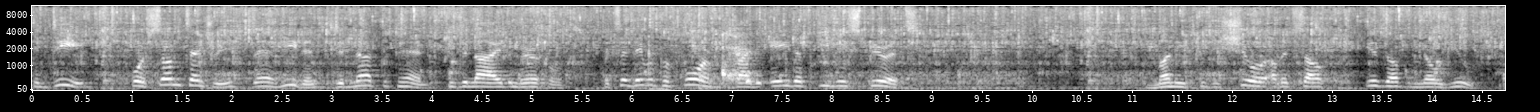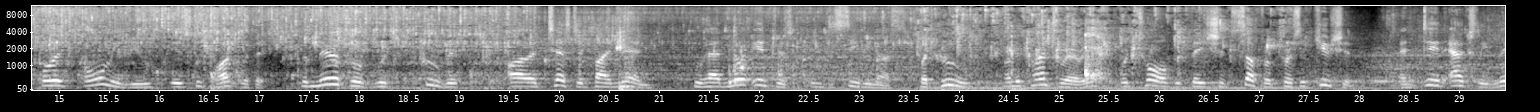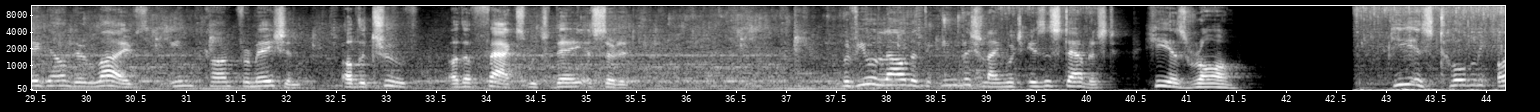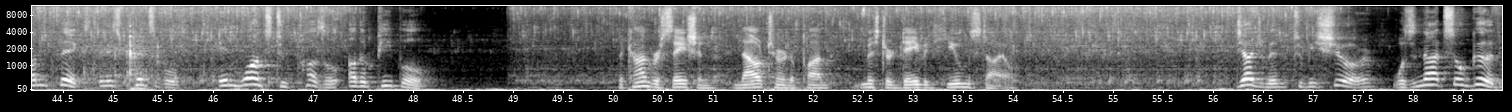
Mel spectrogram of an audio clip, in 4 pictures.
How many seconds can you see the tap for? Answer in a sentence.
You can hear the tap for 56 seconds altogether.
